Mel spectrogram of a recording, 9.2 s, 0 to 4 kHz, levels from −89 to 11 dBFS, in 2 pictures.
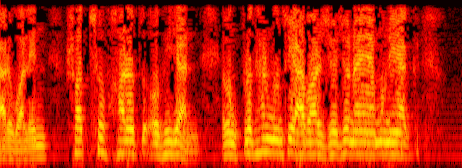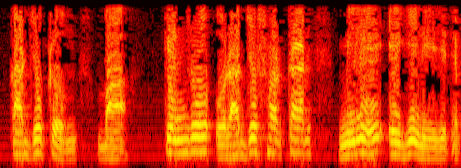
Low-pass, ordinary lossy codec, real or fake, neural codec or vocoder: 3.6 kHz; none; real; none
